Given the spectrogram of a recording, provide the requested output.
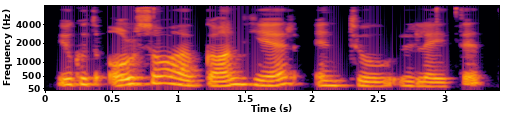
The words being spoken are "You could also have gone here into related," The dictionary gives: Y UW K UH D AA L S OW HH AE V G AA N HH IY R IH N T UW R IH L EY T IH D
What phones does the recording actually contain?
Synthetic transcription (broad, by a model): Y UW K UH D AA L S OW HH AE V G AA N HH IY R IH N T UW R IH L EY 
